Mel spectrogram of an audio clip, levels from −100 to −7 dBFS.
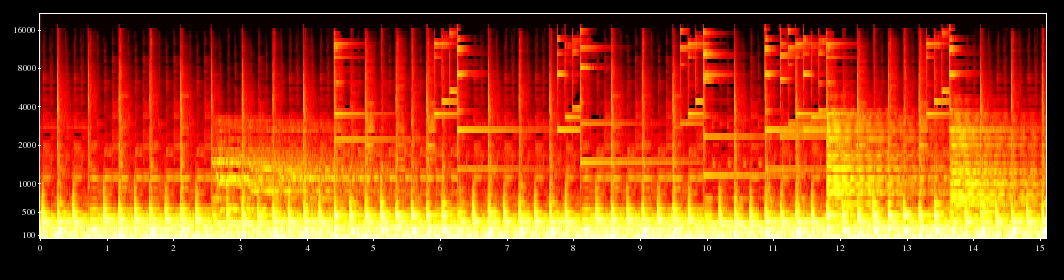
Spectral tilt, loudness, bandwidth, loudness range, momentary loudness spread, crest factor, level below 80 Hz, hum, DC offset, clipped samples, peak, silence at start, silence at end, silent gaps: -8 dB/octave; -14 LUFS; 16.5 kHz; 1 LU; 2 LU; 12 dB; -16 dBFS; none; under 0.1%; under 0.1%; 0 dBFS; 0 s; 0 s; none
